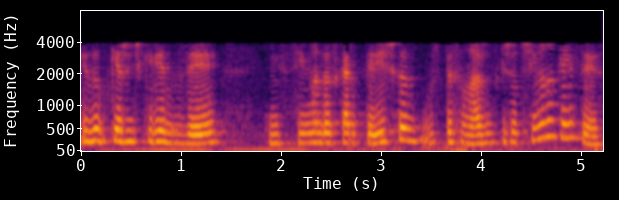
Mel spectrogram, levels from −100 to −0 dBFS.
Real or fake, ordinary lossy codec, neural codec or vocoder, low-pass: real; AAC, 16 kbps; none; 7.2 kHz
